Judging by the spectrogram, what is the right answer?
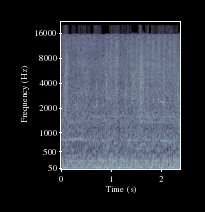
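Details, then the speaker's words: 1993 Lexus SC400 converted to W58 five-speed manual, engine idling: deep rumble with rough grinding rasps as a shift into gear is tried; won't go into gear because the clutch isn't disengaging, throwout bearing riding the pressure plate. "it was already converted to a five-speed manual and basically this is what happens when you try to put it into gear"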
